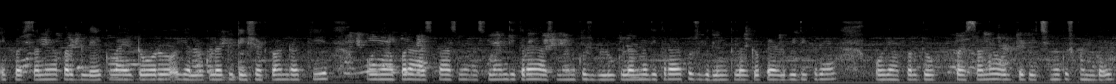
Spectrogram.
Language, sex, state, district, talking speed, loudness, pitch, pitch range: Hindi, female, Chhattisgarh, Jashpur, 260 wpm, -22 LUFS, 225 Hz, 220-230 Hz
